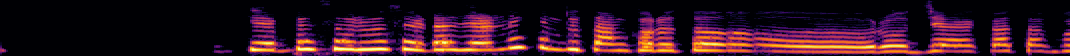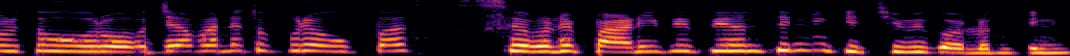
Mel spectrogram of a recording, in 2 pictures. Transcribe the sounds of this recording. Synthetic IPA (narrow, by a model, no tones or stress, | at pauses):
kɛbesoɾbiseʈad͡ʒaɽ̃ikint̪ut̪aŋkɔɾot̪ɔɾod͡ʒaekat̪aŋkɔɾot̪oɾod͡ʒamanet̪opuɾaupas | semanepaɽ̃ibipijont̪inikit͡ʃʰibiɡɔɾont̪ini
